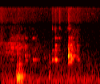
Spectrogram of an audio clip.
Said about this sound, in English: Oh, hard to hear the ice cubes in there. You can tell it's winter. But we're enjoying a rum and Coke tonight.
